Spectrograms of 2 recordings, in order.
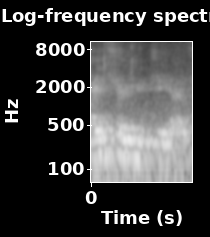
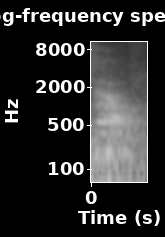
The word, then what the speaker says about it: Hough: Okay, H-O-U-G-H, pronounced in Scottish English as Hough. And so Hough he was for the rest of his life, because up until that moment, he thought of himself as Hal.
